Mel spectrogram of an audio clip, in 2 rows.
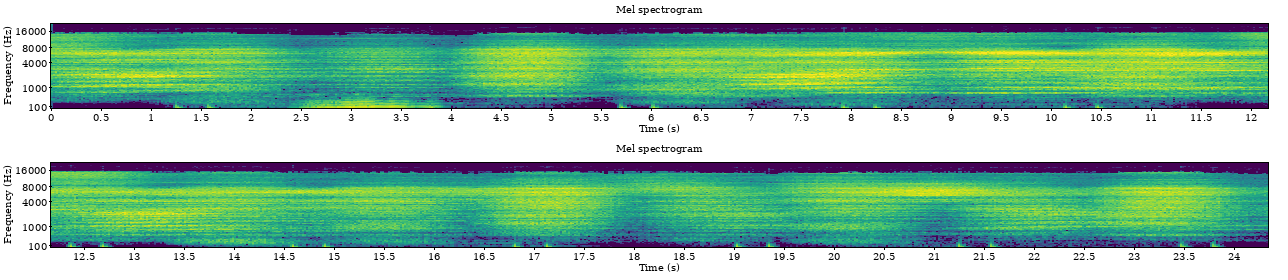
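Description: Slow, paired heart thumps, about 27 a minute, over a swelling, humming drone of unclear origin.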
